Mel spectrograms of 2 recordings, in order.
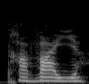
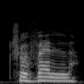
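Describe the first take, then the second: First: The word ends with a 'y' sound. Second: The word ends with an 'l' sound. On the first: The speaker calls it right. "it's travail" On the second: The speaker calls it wrong. "people who learn French will say travel. No, no"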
